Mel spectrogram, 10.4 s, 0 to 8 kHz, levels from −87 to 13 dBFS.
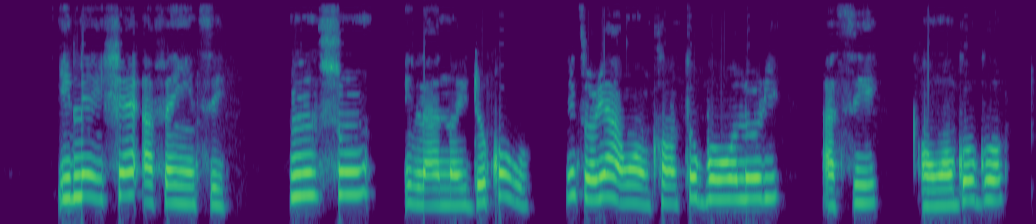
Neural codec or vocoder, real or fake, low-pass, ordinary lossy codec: none; real; 7.2 kHz; none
